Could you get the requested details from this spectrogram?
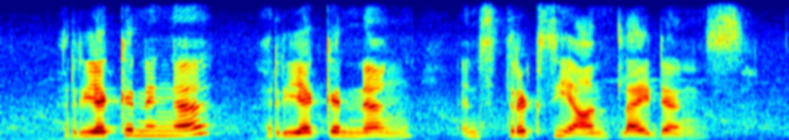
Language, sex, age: Afrikaans, female, 20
